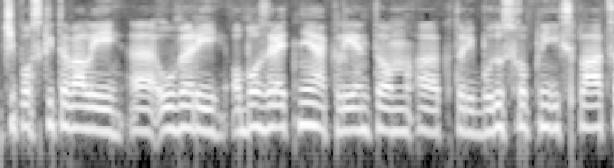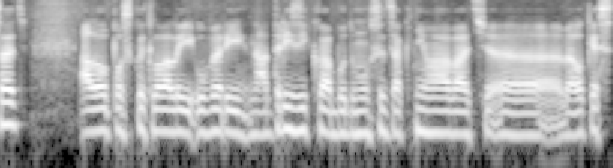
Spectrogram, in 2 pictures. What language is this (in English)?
Slovak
